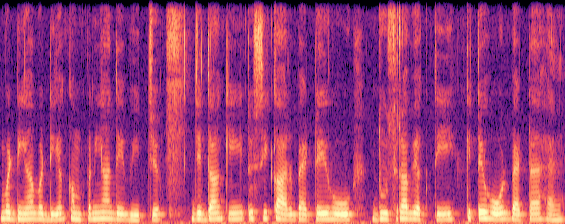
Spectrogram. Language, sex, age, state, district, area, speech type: Punjabi, female, 18-30, Punjab, Jalandhar, urban, spontaneous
